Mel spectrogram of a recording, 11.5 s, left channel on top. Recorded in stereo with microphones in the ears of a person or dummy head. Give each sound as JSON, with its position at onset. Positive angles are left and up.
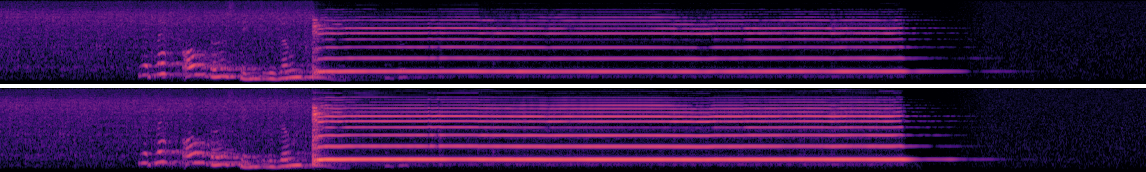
{"t": 1.4, "sound": "a woman speaking", "side_deg": 0, "distance_m": 1.8}
{"t": 3.1, "sound": "a violin", "side_deg": -45, "distance_m": 0.6}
